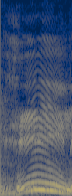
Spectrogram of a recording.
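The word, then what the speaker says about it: hale: মানে হচ্ছে বিবর্ণ অথবা ফ্যাকাসে আমরা জানি যে হেইল এন্ড হার্টি মানে হচ্ছে হেইল হচ্ছে সুস্থ হেইল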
